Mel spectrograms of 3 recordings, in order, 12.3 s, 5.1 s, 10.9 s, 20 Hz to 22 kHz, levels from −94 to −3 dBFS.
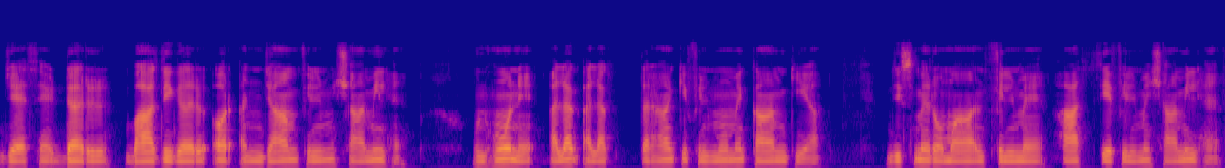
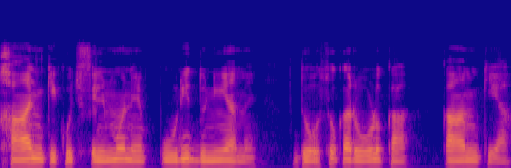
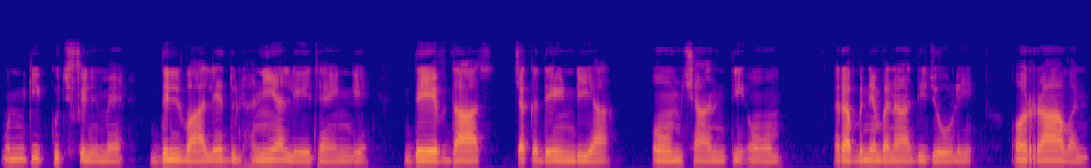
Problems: none marked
